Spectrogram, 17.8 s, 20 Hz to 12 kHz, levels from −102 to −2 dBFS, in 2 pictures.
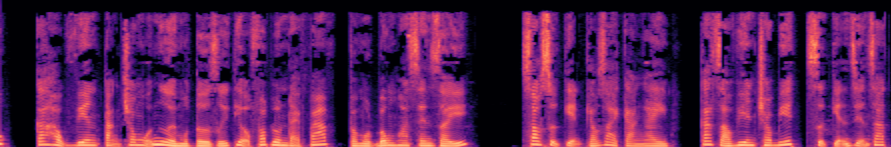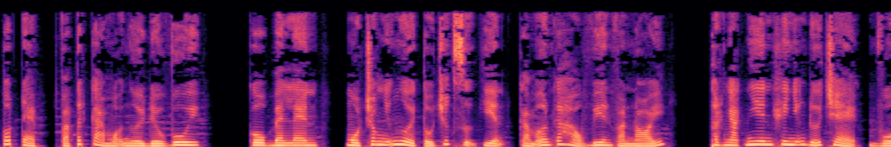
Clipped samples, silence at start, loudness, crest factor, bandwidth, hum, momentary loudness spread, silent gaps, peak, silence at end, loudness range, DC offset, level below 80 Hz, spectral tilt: under 0.1%; 0 s; -19 LUFS; 14 dB; 11.5 kHz; none; 8 LU; 0.16-0.35 s, 6.83-7.00 s, 11.27-11.40 s, 12.27-12.35 s, 15.85-16.00 s; -4 dBFS; 0 s; 4 LU; under 0.1%; -48 dBFS; -5.5 dB/octave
